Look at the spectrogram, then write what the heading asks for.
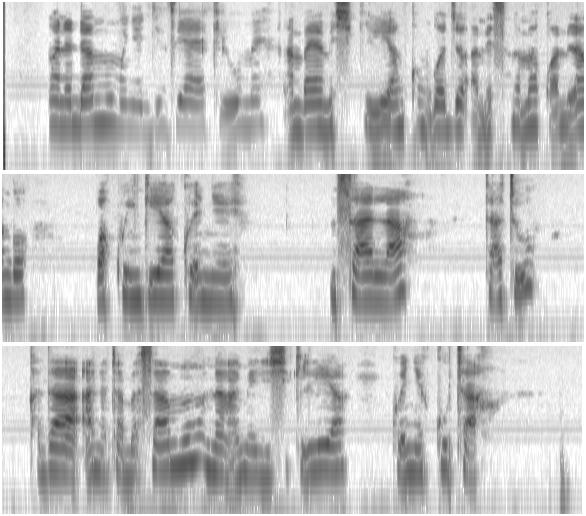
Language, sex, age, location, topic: Swahili, female, 18-24, Kisumu, health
